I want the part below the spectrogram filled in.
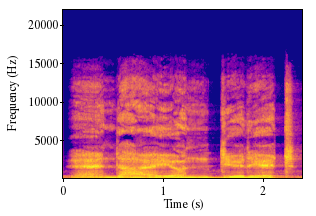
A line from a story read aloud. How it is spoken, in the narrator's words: the creature growled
